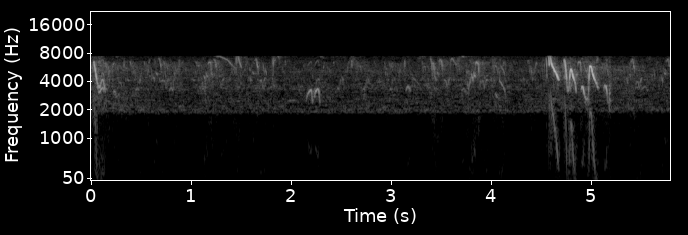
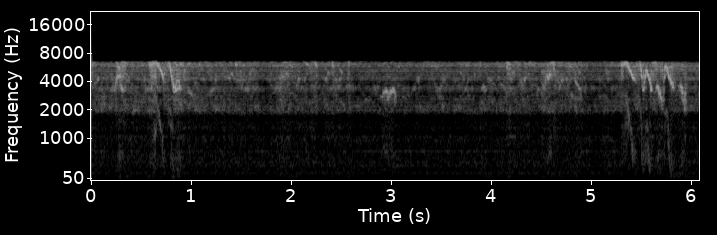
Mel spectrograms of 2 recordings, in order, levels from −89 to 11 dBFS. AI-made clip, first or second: second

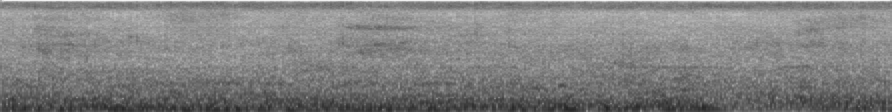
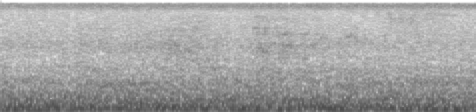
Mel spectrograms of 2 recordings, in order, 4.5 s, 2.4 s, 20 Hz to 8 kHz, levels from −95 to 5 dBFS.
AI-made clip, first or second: first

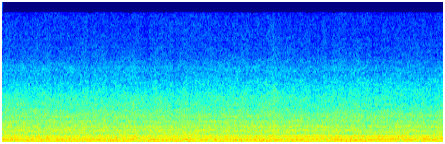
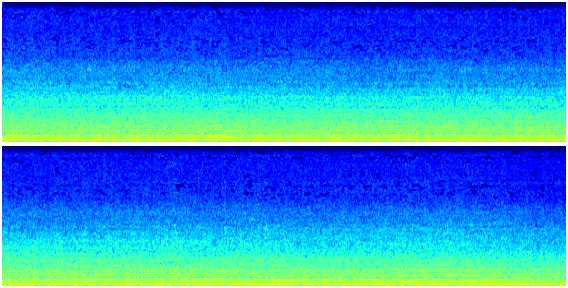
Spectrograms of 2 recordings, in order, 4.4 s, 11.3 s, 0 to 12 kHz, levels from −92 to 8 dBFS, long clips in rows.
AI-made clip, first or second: first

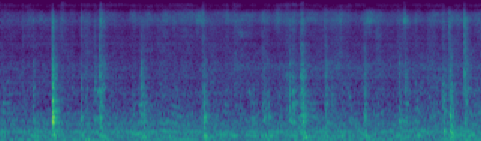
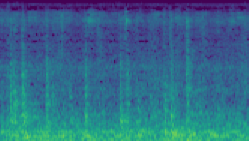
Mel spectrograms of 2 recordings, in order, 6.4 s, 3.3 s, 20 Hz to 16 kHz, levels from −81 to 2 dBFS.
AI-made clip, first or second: first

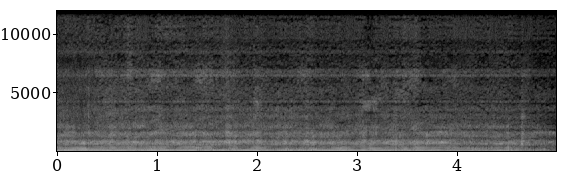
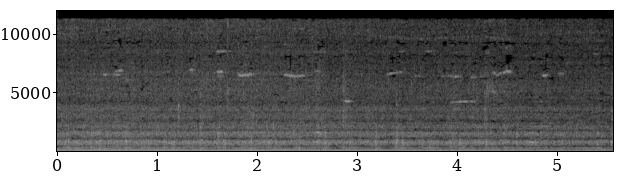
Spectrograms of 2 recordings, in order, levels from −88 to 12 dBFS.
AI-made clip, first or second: first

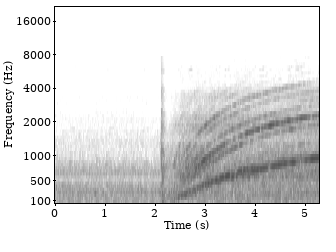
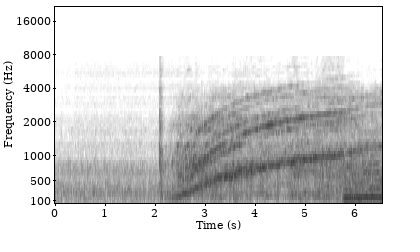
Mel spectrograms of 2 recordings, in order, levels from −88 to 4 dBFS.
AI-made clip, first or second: second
